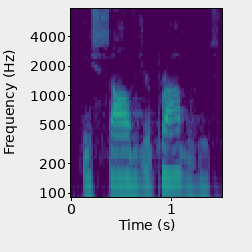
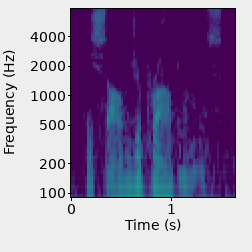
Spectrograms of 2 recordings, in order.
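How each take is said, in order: First: Said in the usual way. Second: Much softer hushed echo of "He solved your problems"; quiet repeat. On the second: Acted. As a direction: let the repeat fall soft and intimate.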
